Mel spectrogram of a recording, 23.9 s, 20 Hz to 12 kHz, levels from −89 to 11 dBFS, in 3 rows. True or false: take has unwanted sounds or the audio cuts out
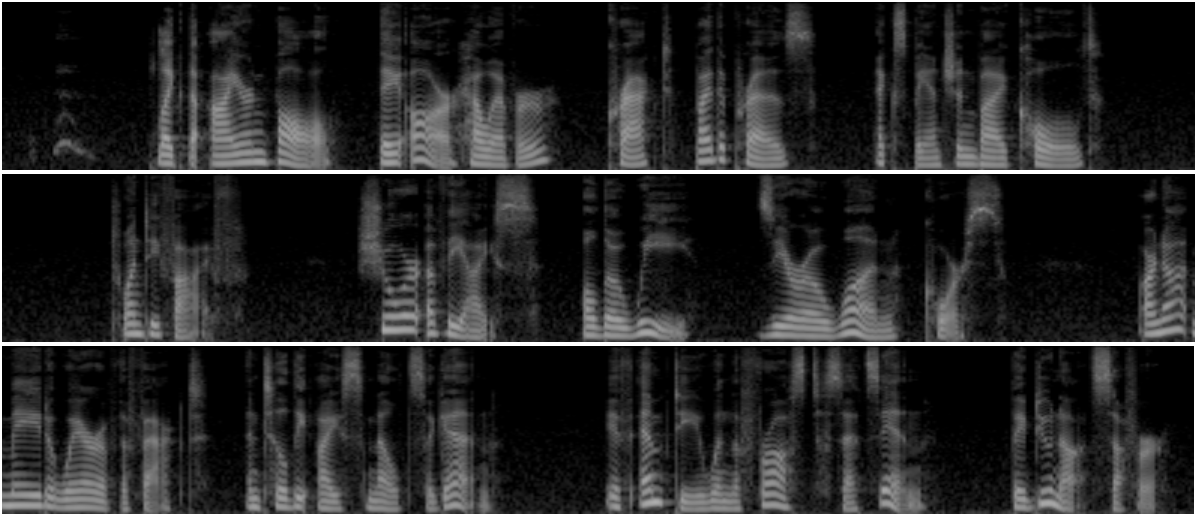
true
